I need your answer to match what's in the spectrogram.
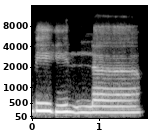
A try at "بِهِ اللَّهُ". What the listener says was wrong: Bihillah. Bunyikan ha dia.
